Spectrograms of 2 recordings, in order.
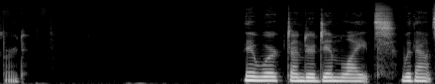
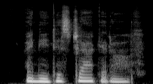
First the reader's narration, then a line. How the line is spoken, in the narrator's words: TJ murmured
